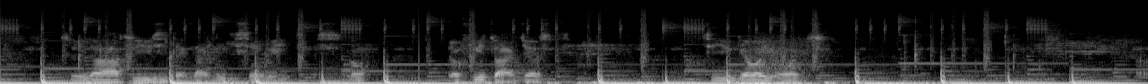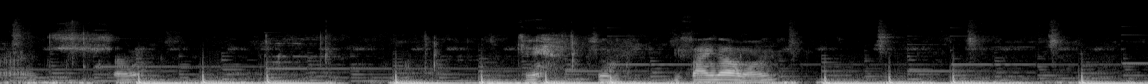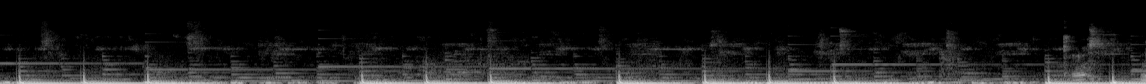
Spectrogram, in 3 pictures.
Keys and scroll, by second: 0.4 space, 12.8 ctrl+z, 15.2 space, 17.7 space.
